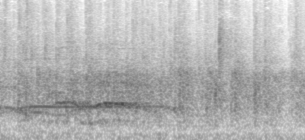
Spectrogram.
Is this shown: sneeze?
no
